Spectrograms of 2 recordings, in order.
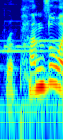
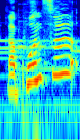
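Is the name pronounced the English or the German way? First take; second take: English; German. First: The name is pronounced with English sounds. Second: The name is pronounced with German sounds.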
